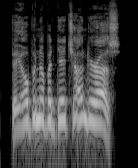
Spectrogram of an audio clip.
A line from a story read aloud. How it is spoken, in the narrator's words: yelled its driver over the platoon net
